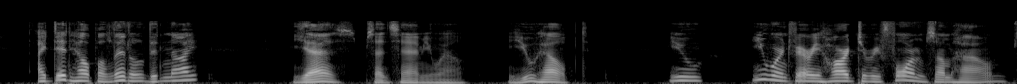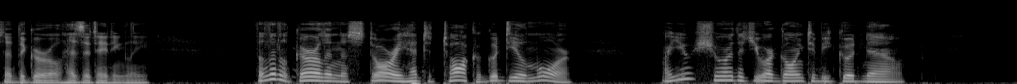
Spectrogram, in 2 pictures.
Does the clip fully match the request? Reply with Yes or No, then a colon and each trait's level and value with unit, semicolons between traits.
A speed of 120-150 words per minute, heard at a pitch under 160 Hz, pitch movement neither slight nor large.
No: average, 140 wpm; low, 135 Hz; wide, 8.8 semitones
